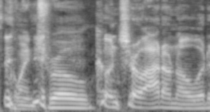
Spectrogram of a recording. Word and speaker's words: Cointreau: Yep, it's probably not pronounced Cointreau. Cointreau, I don't know what it is. I really don't know, man. It's spelled like coin, right? C-O-I-N? Yeah, it's like coin, and then it is French.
